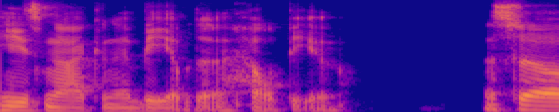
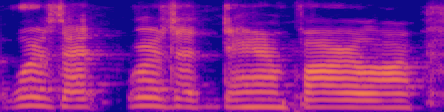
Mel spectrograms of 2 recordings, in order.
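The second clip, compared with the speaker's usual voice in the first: much higher mock angry father; hammed-up furious search for the alarm; angry dad; 10 semitones higher than usual. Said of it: "And he goes".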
